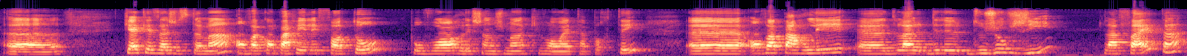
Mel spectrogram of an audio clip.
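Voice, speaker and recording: Her voice medium in pitch and a little mellow, a woman talks slowly to viewers in a live video, regularly asking "ok?". She's a Brazilian, Portuguese-native eco-friendly party decorator speaking French with an accent that mixes Brazilian and Québécois. The sound is roomy and muffled.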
